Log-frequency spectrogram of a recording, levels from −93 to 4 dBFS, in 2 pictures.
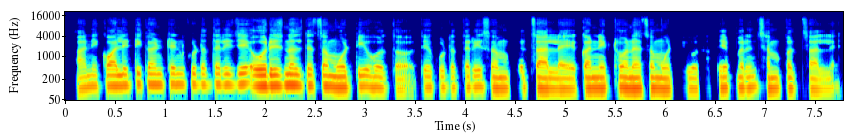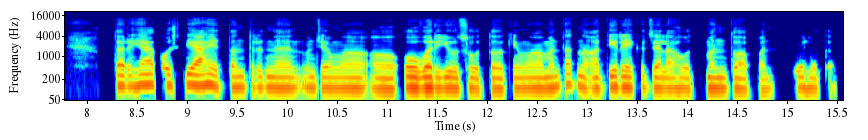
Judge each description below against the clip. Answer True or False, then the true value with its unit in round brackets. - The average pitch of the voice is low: True (120 Hz)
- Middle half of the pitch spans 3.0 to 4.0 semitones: False (2.6 semitones)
